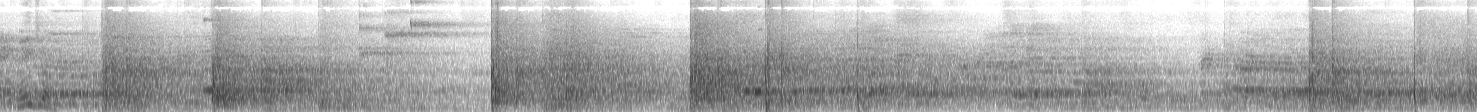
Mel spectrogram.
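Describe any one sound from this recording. Paddles strike a ball with sharp pops that echo off the walls.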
